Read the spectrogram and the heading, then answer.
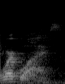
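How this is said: The voice falls at the end.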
